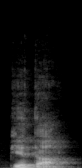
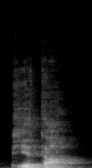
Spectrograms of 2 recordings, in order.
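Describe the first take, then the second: The two takes are said the same way.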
